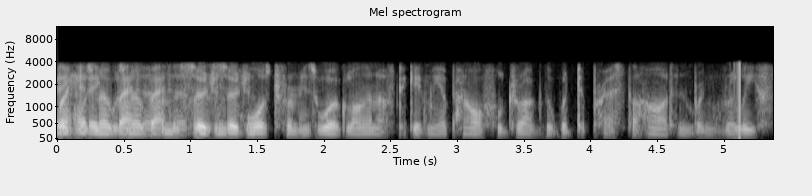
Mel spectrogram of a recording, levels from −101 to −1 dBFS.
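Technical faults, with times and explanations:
0.00–1.48 s, doubled audio track: A second, full-band copy of the speech runs about 200 ms behind the first at roughly the same level, so every syllable repeats with a hard slapback rather than a smeared room echo. It has no decay or colouring. It is already present when the clip opens and stops abruptly at 1.48 s. This likely comes from the signal reaching the mix twice, once through a slower capture path.
5.04–5.12 s, bit errors on a digital phone line: A short burst of sharp ticks and crackle sits over the speech, which is otherwise unchanged, in the 250 Hz to 3.5 kHz telephone band. Each corrupted bit alters a single 8-bit G.711 sample, and hits on the upper bits, or on the sign of a loud sample, throw that sample far from its neighbours, which produces the clicks. The density suggests an error rate of a few tenths of a percent across a handful of frames.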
